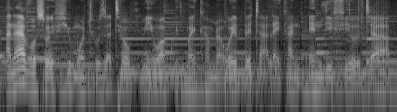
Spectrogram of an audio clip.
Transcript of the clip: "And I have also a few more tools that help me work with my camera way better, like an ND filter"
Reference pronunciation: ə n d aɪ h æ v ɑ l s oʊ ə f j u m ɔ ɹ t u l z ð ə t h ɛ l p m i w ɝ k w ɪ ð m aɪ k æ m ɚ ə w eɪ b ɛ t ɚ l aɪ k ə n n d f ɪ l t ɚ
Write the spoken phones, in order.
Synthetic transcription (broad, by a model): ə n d aɪ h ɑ v ɑ l s oʊ ə f j u m ɔ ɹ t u z ð ə t h ɛ l p m i w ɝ k w ɪ ð m aɪ k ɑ m ɚ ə w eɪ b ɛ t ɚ l aɪ k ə n n d f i l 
